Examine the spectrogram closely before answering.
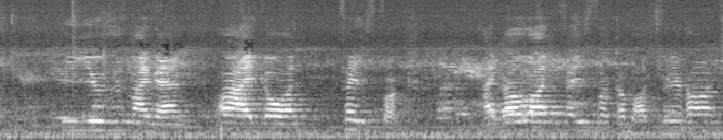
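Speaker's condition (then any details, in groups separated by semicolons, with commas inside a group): Cerebral palsy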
